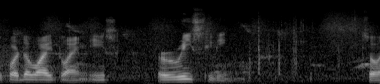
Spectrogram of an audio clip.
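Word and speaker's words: Riesling: share to you for the white wine is wristling so not riseling wristling okay i don't have that bottle here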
